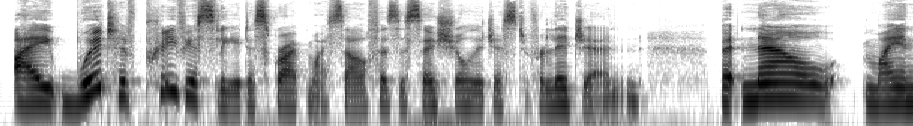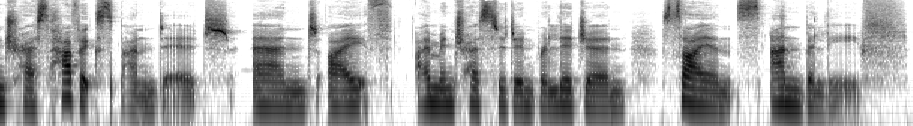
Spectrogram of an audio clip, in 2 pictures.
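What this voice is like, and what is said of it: British English accent. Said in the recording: “As you might be able to tell from my accent, I'm from the UK”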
